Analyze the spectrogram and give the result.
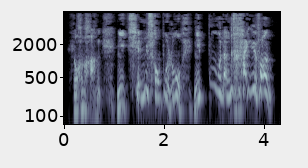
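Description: A man's put-on character voice, high-pitched with a husky, rough edge, very wide pitch swings and a slow pace

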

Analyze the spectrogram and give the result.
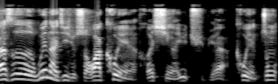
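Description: Speaking at a fairly slow pace, a man has a slight Shaanxi accent. His pitch swings very widely. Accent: slight Shaanxi (Xianyang). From Xianyang, Shaanxi, China. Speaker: barbecue restaurant owner. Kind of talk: casual chat.

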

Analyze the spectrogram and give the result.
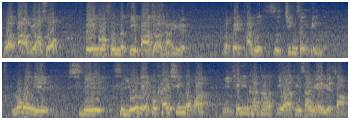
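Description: Male voice, fairly high-pitched, with lively intonation, very even loudness and a moderate pace, amid audible room echo and noticeable background noise. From Shanghai, China. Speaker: double bassist and music professor. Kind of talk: public talk with audience Q&A. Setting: room with live audience. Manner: hesitant, many fillers and code-switching to English. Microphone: speaking without a microphone.

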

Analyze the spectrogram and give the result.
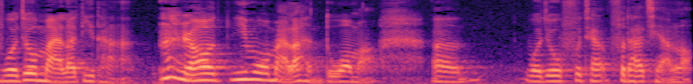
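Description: A woman speaks at a fairly quick pace in a fairly low pitch. Vocal fry runs through her voice. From Beijing. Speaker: architect and interior designer. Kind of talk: casual interview chat. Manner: halting, repeats words.

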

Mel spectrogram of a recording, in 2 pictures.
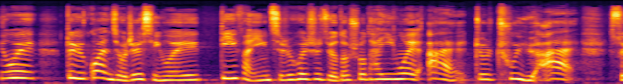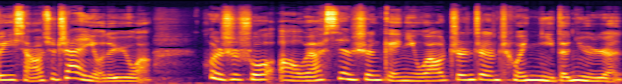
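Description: A woman's fairly high voice, fairly quick pace, lively intonation and very even loudness. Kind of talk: casual chat. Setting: university building lobby during lockdown.

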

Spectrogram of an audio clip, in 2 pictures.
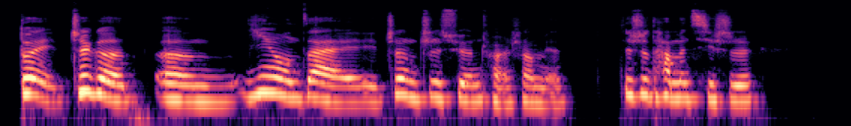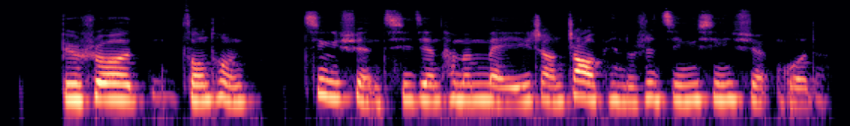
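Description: A woman's medium-pitched voice at a fairly slow pace, with fairly even intonation and long, frequent pauses, in a very clean recording with a silent background. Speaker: psychology researcher. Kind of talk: casual chat.

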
